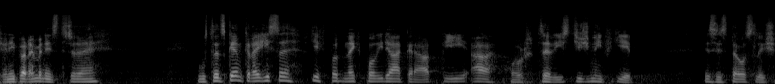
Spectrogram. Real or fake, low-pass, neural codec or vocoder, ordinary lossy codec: fake; 10.8 kHz; codec, 16 kHz in and 24 kHz out, 0.6 kbps, FocalCodec, streaming, 4096 codes; AAC, 64 kbps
